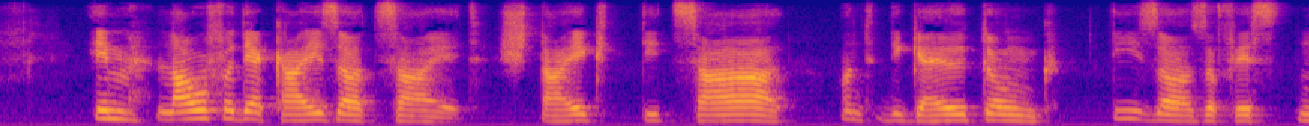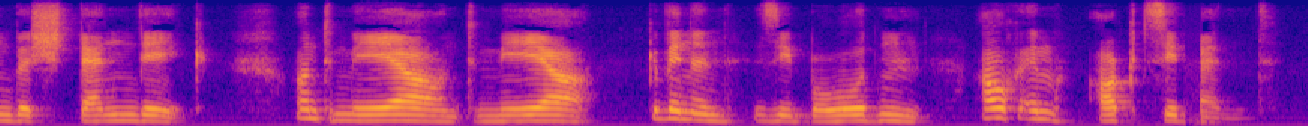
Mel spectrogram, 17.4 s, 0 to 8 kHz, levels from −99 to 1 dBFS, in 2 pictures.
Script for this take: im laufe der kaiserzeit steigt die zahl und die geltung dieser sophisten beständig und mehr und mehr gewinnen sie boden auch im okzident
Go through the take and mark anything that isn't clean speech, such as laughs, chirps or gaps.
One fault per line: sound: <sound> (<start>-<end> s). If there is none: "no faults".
sound: dropout (16.6-16.7 s)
